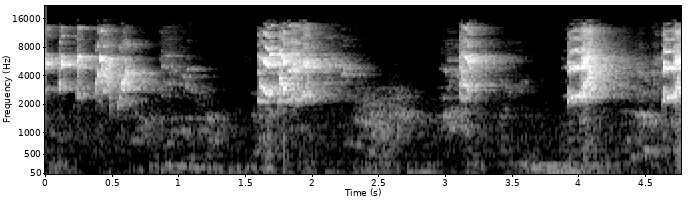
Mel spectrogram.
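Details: Lovebird producing harsh, rasping bursts of high chatter, a stuttering sequence first, then single loud screechy outbursts separated by pauses of about a second.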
